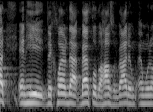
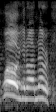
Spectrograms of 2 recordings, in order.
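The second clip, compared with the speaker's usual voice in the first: startled whoa; 5 semitones higher, 10 dB louder, faster than usual. Retold or imitated. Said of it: "freaking out about it".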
